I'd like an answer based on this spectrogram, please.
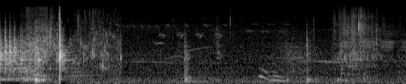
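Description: Metal ladle stirring and sloshing turmeric water in a large aluminium cooking pot, loudest in the first second, then dying down to a quiet stretch with only faint sounds.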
